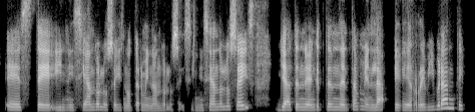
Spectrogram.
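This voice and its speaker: A woman gives a clear masterclass, leading her audience step by step and often checking in. Her voice is crisp and sits in a middle range for a woman. The recording is close and dry, with no room sound. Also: medium pitch, a bit bright, no echo. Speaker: language therapist. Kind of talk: explanatory masterclass.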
